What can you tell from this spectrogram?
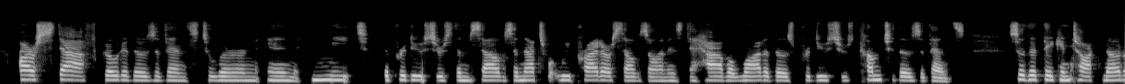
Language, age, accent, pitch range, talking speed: English, 50-69, American, 180-205 Hz, 205 wpm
